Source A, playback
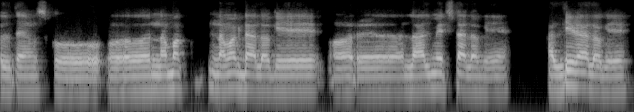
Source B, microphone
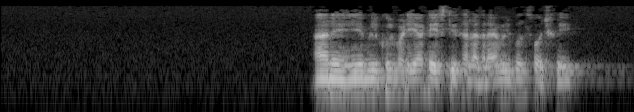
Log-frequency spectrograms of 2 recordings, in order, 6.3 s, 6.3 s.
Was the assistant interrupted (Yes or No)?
Yes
